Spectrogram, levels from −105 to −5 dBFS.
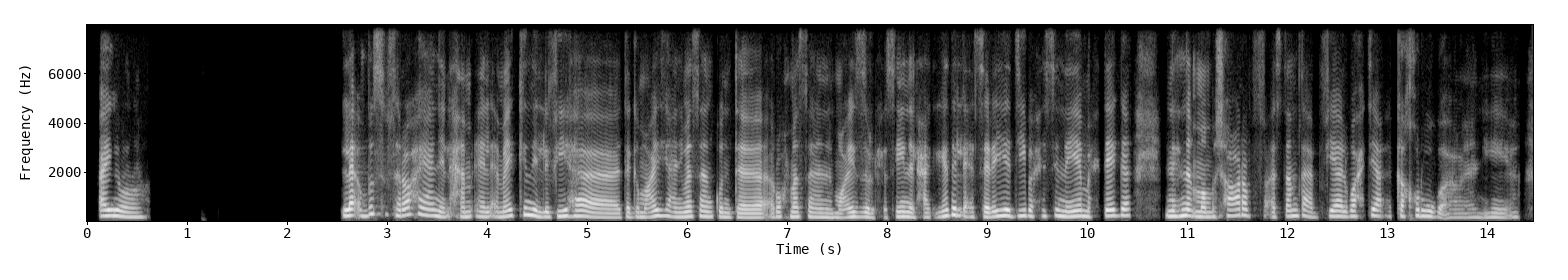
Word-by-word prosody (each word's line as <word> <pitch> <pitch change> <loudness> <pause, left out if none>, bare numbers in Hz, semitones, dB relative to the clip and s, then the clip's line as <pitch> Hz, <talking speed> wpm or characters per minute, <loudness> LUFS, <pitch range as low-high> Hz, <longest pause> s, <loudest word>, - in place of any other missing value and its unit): أيوه. 195 -6 +2 1.9
لأ 245 +1 +6
بُص 300 +7 -3
بصراحة 280 +1 0
يعني 235 -5 +1
الحم 195 +1 -3
الأماكن 210 +6 0
اللي 195 -5 +2
فيها 195 -5 +2
تجمعات، 185 +5 -1
يعني 190 -5 -2
مثلًا 205 +1 +1
كنت 180 -3 -4 0.3
أروح 195 +3 -4
مثلًا 190 -3 -1
المُعز، 175 +3 -1
الحسين، 180 +3 -1
الحاجات 180 +6 -2
الأثرية 200 -1 +3
دي 230 +1 -2
باحس 220 0 -5
إن 225 -2 +3
هي 210 +2 +4
محتاجة 230 +4 +1 0.3
إن 215 - +4
إحنا 235 +3 +5
ما 200 -3 +2
مش 190 +4 -4
هاعرف 245 0 0
أستمتع 220 +3 -2
فيها 215 +5 0
لوحدي 220 +3 -1 0.2
كخروجة 220 -4 -1
يعني، 165 +2 -9
205 Hz, 140 wpm, -23 LUFS, 185-230 Hz, 1.9 s, لأ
